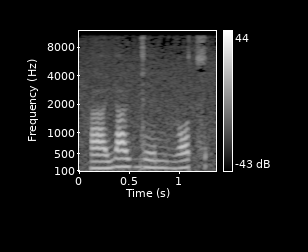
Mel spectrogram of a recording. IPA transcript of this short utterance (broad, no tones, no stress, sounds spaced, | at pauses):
a j a y̯ ɡ e m ʎ ɔ t͡s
